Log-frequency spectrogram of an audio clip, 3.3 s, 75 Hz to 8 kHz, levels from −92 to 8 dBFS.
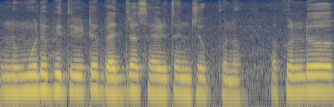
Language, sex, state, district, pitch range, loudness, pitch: Tulu, male, Karnataka, Dakshina Kannada, 135-150 Hz, -15 LUFS, 145 Hz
